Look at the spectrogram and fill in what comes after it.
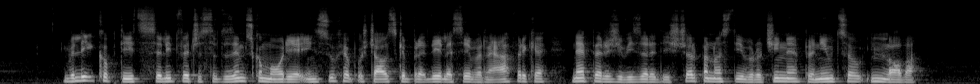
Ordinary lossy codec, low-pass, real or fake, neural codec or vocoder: MP3, 96 kbps; 19.8 kHz; real; none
